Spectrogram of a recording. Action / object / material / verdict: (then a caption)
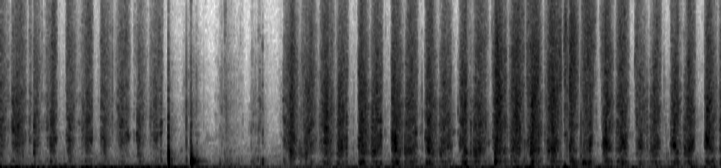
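scrape / leather shoe and bristle brush / leather / none. A black leather shoe held in the lap has its upper rubbed vigorously with a wooden-backed bristle shoe brush. Quick, rhythmic back-and-forth strokes make bright, scratchy swishes over a steady low hum. Two sharp clicks sound just before a short lull, then fast, even brushing resumes and continues to the end.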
